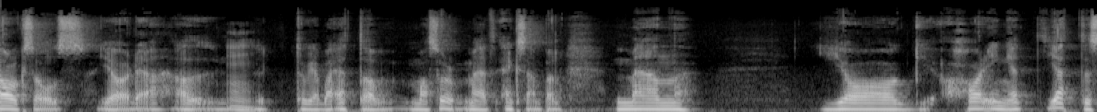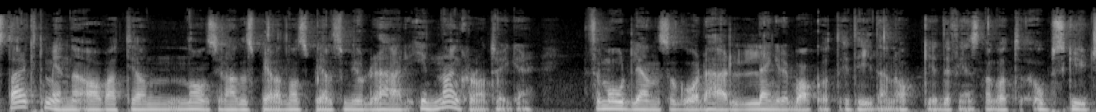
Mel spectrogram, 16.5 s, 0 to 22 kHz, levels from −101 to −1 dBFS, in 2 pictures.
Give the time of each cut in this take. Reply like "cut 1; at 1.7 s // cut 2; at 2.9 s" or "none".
cut 1; at 12.6 s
